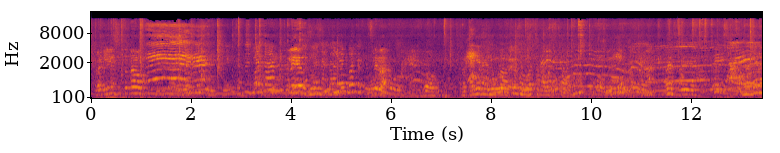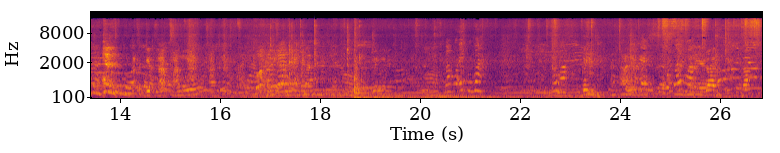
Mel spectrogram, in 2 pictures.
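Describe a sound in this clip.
A crowd of men and women chat and talk over one another close by.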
